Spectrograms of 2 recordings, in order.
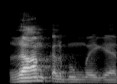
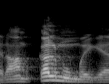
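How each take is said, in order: First: राम पर ज़ोर, ऊँचा और भारी; stress on Ram. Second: कल पर ज़ोर, बाकी सपाट; stress on kal. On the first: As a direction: hit "राम" hard and loud. ("राम" शब्द पर ज़ोर देकर) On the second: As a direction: lean on "कल" and keep the rest level. ("कल" शब्द पर ज़ोर देकर) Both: Shown as a demonstration. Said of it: "शब्दों पर जोर देकर बोलना".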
